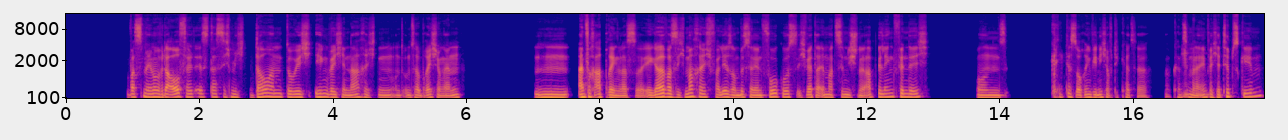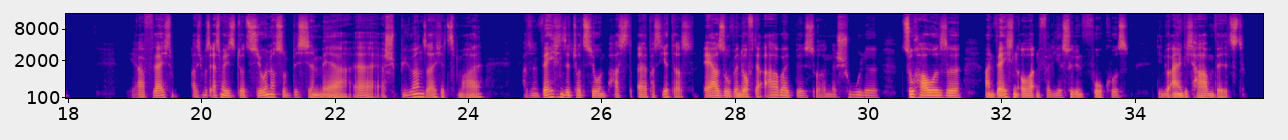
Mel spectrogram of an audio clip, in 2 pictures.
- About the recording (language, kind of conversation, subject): German, advice, Wie kann ich verhindern, dass ich durch Nachrichten und Unterbrechungen ständig den Fokus verliere?
- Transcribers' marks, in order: none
